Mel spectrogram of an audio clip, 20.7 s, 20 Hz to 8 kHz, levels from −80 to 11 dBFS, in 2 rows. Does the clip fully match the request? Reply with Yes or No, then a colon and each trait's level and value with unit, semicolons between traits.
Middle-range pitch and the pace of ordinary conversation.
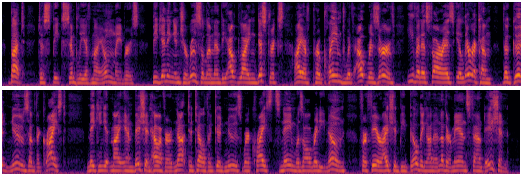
Yes: medium, 155 Hz; average, 170 wpm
